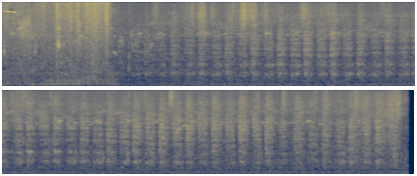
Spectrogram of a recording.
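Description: An African wild dog panting in a rapid, even rhythm. A louder noise fills the first second and cuts off suddenly.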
